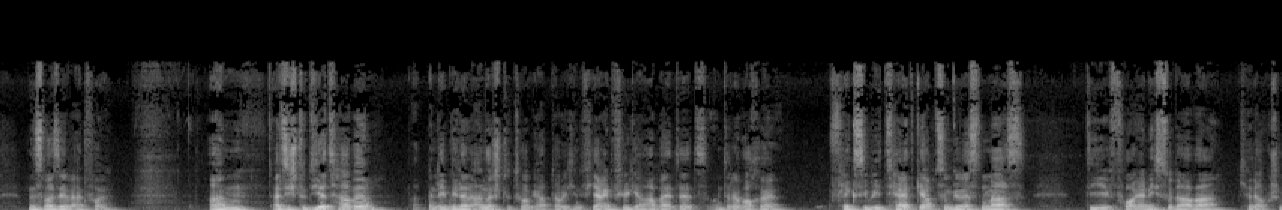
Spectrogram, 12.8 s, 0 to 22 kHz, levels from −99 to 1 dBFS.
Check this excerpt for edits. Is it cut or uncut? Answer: uncut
